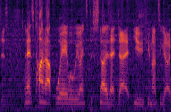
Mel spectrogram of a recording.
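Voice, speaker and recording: Very fast male speech over clear background music. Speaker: dog vlogger. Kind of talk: casual vlog chat. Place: forest.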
